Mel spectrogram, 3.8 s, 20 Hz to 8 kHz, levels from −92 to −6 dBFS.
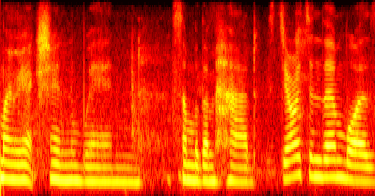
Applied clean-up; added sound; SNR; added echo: none; none; none; none.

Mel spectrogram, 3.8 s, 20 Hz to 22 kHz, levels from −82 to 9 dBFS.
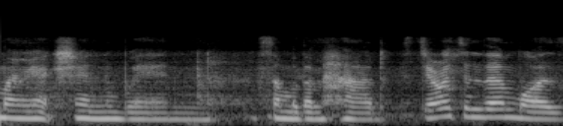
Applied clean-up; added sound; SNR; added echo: none; none; none; reverberation time 0.4 s.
